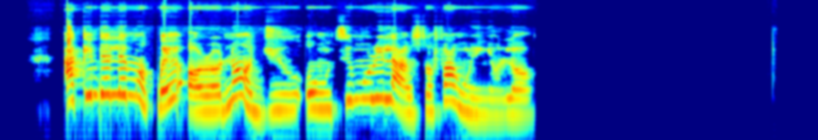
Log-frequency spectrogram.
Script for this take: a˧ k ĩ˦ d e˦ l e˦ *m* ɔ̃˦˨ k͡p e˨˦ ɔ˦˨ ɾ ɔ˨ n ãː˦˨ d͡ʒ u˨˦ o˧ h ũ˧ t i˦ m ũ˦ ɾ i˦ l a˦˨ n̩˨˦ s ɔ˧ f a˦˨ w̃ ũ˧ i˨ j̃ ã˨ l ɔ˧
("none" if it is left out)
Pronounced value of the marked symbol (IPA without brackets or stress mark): m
